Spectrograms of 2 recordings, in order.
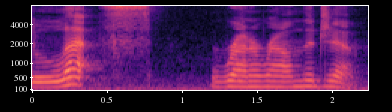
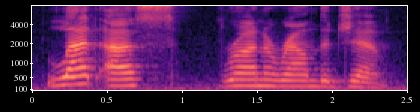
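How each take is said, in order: First: Let us is shortened to one syllable, let's. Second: Let us is said as two full words. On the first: The speaker calls it right. "We say let's run around the gym" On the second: The speaker calls it wrong. "We don't usually say it like that"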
